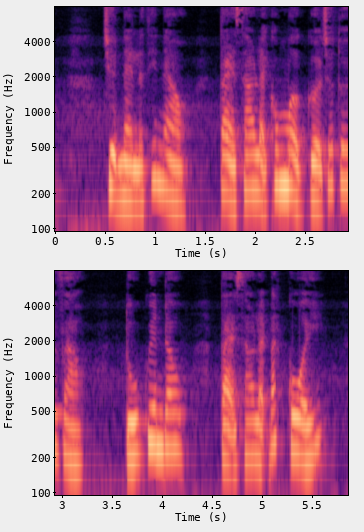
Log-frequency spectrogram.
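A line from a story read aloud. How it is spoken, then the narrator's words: Angry yelling. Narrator (Vietnamese): Hai Lục gào lên tỏ vẻ tức tối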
